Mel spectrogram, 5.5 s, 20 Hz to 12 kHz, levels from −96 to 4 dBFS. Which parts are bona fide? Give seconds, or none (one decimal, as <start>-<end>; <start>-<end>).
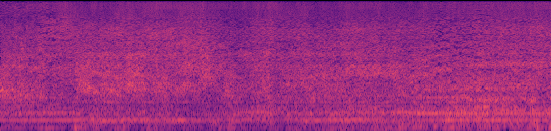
0.0-0.8; 4.1-5.5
